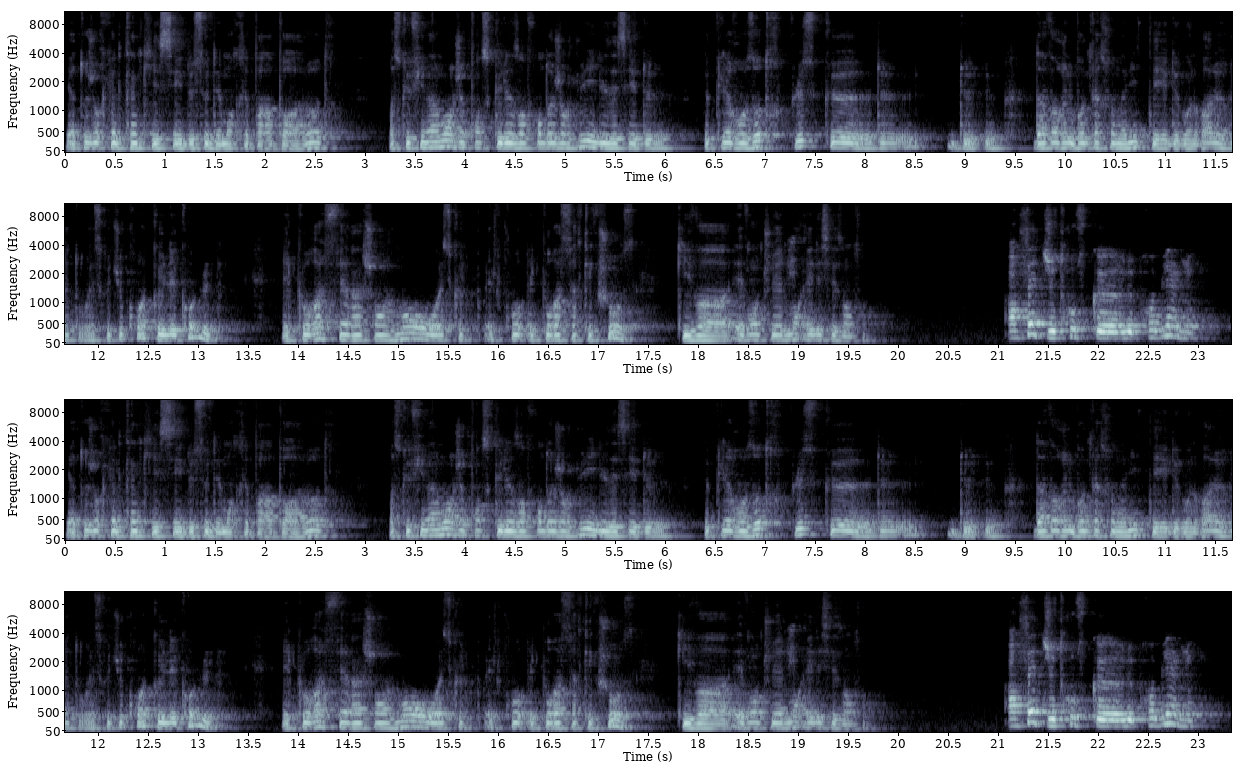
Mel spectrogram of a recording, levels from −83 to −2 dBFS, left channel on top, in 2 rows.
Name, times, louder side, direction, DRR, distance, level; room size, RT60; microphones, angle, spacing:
voice 1, 0.0-2.7 3.2-6.0 6.4-13.2 13.8-17.3 17.8-19.6, left 1 dB, 20° left, 2 dB, 0.7 m, -27 dB
voice 2, 21.1-23.0, equal, 10° right, 3 dB, 0.9 m, -23 dB
18.5 x 9.9 x 2.7 m, 0.85 s
head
